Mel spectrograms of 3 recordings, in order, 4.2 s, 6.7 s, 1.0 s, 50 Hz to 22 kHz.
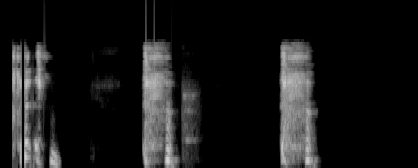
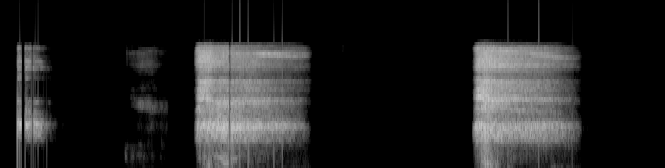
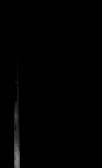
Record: {"three_cough_length": "4.2 s", "three_cough_amplitude": 30287, "three_cough_signal_mean_std_ratio": 0.34, "exhalation_length": "6.7 s", "exhalation_amplitude": 32767, "exhalation_signal_mean_std_ratio": 0.41, "cough_length": "1.0 s", "cough_amplitude": 913, "cough_signal_mean_std_ratio": 0.15, "survey_phase": "beta (2021-08-13 to 2022-03-07)", "age": "45-64", "gender": "Female", "wearing_mask": "No", "symptom_none": true, "smoker_status": "Never smoked", "respiratory_condition_asthma": false, "respiratory_condition_other": false, "recruitment_source": "REACT", "submission_delay": "1 day", "covid_test_result": "Negative", "covid_test_method": "RT-qPCR"}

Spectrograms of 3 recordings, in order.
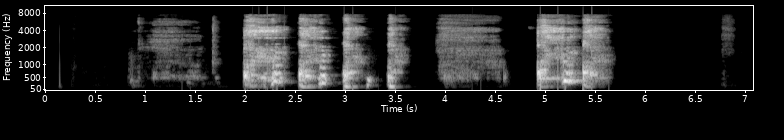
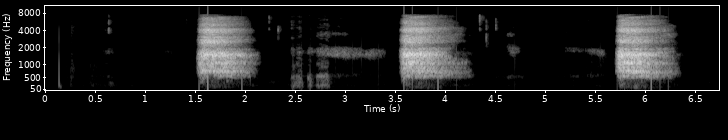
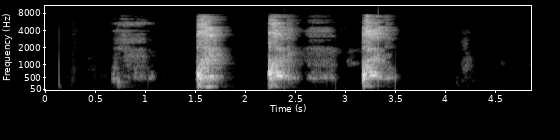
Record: {"cough_length": "7.1 s", "cough_amplitude": 32768, "cough_signal_mean_std_ratio": 0.41, "exhalation_length": "6.7 s", "exhalation_amplitude": 30210, "exhalation_signal_mean_std_ratio": 0.35, "three_cough_length": "4.9 s", "three_cough_amplitude": 30853, "three_cough_signal_mean_std_ratio": 0.3, "survey_phase": "beta (2021-08-13 to 2022-03-07)", "age": "18-44", "gender": "Female", "wearing_mask": "No", "symptom_cough_any": true, "symptom_new_continuous_cough": true, "symptom_runny_or_blocked_nose": true, "symptom_sore_throat": true, "symptom_fatigue": true, "symptom_headache": true, "symptom_change_to_sense_of_smell_or_taste": true, "symptom_loss_of_taste": true, "symptom_onset": "6 days", "smoker_status": "Current smoker (e-cigarettes or vapes only)", "respiratory_condition_asthma": false, "respiratory_condition_other": false, "recruitment_source": "Test and Trace", "submission_delay": "2 days", "covid_test_result": "Positive", "covid_test_method": "RT-qPCR", "covid_ct_value": 17.1, "covid_ct_gene": "ORF1ab gene", "covid_ct_mean": 17.6, "covid_viral_load": "1700000 copies/ml", "covid_viral_load_category": "High viral load (>1M copies/ml)"}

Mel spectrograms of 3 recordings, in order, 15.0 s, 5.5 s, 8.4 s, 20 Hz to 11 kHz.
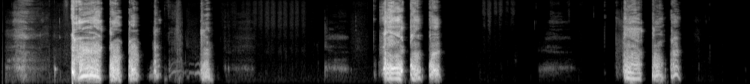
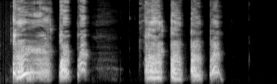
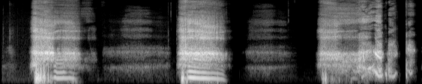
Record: {"three_cough_length": "15.0 s", "three_cough_amplitude": 32768, "three_cough_signal_mean_std_ratio": 0.3, "cough_length": "5.5 s", "cough_amplitude": 32508, "cough_signal_mean_std_ratio": 0.48, "exhalation_length": "8.4 s", "exhalation_amplitude": 30325, "exhalation_signal_mean_std_ratio": 0.47, "survey_phase": "beta (2021-08-13 to 2022-03-07)", "age": "45-64", "gender": "Female", "wearing_mask": "No", "symptom_cough_any": true, "symptom_new_continuous_cough": true, "symptom_runny_or_blocked_nose": true, "symptom_shortness_of_breath": true, "symptom_diarrhoea": true, "symptom_fatigue": true, "symptom_headache": true, "symptom_change_to_sense_of_smell_or_taste": true, "symptom_loss_of_taste": true, "symptom_onset": "4 days", "smoker_status": "Ex-smoker", "respiratory_condition_asthma": false, "respiratory_condition_other": false, "recruitment_source": "Test and Trace", "submission_delay": "1 day", "covid_test_result": "Positive", "covid_test_method": "RT-qPCR", "covid_ct_value": 17.7, "covid_ct_gene": "ORF1ab gene", "covid_ct_mean": 18.1, "covid_viral_load": "1200000 copies/ml", "covid_viral_load_category": "High viral load (>1M copies/ml)"}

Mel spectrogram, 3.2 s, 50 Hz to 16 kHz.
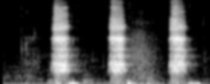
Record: {"exhalation_length": "3.2 s", "exhalation_amplitude": 1705, "exhalation_signal_mean_std_ratio": 0.51, "survey_phase": "beta (2021-08-13 to 2022-03-07)", "age": "18-44", "gender": "Female", "wearing_mask": "No", "symptom_none": true, "smoker_status": "Never smoked", "respiratory_condition_asthma": false, "respiratory_condition_other": false, "recruitment_source": "REACT", "submission_delay": "2 days", "covid_test_result": "Negative", "covid_test_method": "RT-qPCR", "covid_ct_value": 40.0, "covid_ct_gene": "N gene"}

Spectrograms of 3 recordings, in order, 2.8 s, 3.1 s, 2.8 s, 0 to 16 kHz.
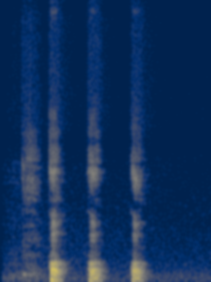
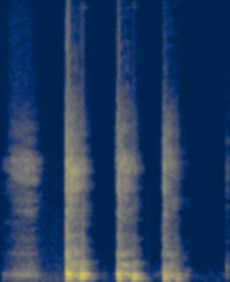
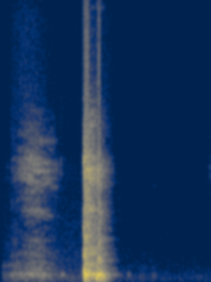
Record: {"exhalation_length": "2.8 s", "exhalation_amplitude": 32359, "exhalation_signal_mean_std_ratio": 0.29, "three_cough_length": "3.1 s", "three_cough_amplitude": 32768, "three_cough_signal_mean_std_ratio": 0.4, "cough_length": "2.8 s", "cough_amplitude": 32768, "cough_signal_mean_std_ratio": 0.27, "survey_phase": "beta (2021-08-13 to 2022-03-07)", "age": "18-44", "gender": "Male", "wearing_mask": "No", "symptom_new_continuous_cough": true, "symptom_runny_or_blocked_nose": true, "symptom_fatigue": true, "symptom_onset": "4 days", "smoker_status": "Never smoked", "respiratory_condition_asthma": true, "respiratory_condition_other": false, "recruitment_source": "Test and Trace", "submission_delay": "2 days", "covid_test_result": "Positive", "covid_test_method": "RT-qPCR", "covid_ct_value": 18.3, "covid_ct_gene": "ORF1ab gene", "covid_ct_mean": 19.5, "covid_viral_load": "400000 copies/ml", "covid_viral_load_category": "Low viral load (10K-1M copies/ml)"}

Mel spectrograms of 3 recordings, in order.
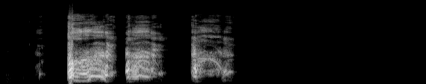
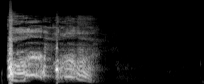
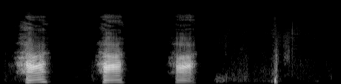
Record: {"three_cough_length": "4.3 s", "three_cough_amplitude": 32768, "three_cough_signal_mean_std_ratio": 0.35, "cough_length": "2.0 s", "cough_amplitude": 32768, "cough_signal_mean_std_ratio": 0.44, "exhalation_length": "3.4 s", "exhalation_amplitude": 32768, "exhalation_signal_mean_std_ratio": 0.31, "survey_phase": "beta (2021-08-13 to 2022-03-07)", "age": "45-64", "gender": "Male", "wearing_mask": "No", "symptom_cough_any": true, "symptom_onset": "12 days", "smoker_status": "Ex-smoker", "respiratory_condition_asthma": false, "respiratory_condition_other": false, "recruitment_source": "REACT", "submission_delay": "5 days", "covid_test_result": "Negative", "covid_test_method": "RT-qPCR", "influenza_a_test_result": "Negative", "influenza_b_test_result": "Negative"}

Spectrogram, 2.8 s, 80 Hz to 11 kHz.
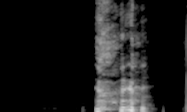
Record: {"cough_length": "2.8 s", "cough_amplitude": 15926, "cough_signal_mean_std_ratio": 0.35, "survey_phase": "beta (2021-08-13 to 2022-03-07)", "age": "45-64", "gender": "Male", "wearing_mask": "No", "symptom_cough_any": true, "symptom_runny_or_blocked_nose": true, "symptom_fatigue": true, "symptom_headache": true, "symptom_onset": "3 days", "smoker_status": "Never smoked", "respiratory_condition_asthma": false, "respiratory_condition_other": false, "recruitment_source": "Test and Trace", "submission_delay": "1 day", "covid_test_result": "Positive", "covid_test_method": "RT-qPCR", "covid_ct_value": 15.6, "covid_ct_gene": "ORF1ab gene", "covid_ct_mean": 15.7, "covid_viral_load": "6800000 copies/ml", "covid_viral_load_category": "High viral load (>1M copies/ml)"}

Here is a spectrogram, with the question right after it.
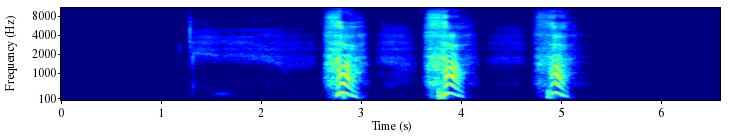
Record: {"exhalation_length": "6.6 s", "exhalation_amplitude": 32292, "exhalation_signal_mean_std_ratio": 0.27, "survey_phase": "beta (2021-08-13 to 2022-03-07)", "age": "45-64", "gender": "Female", "wearing_mask": "No", "symptom_none": true, "smoker_status": "Never smoked", "respiratory_condition_asthma": false, "respiratory_condition_other": false, "recruitment_source": "REACT", "submission_delay": "1 day", "covid_test_result": "Negative", "covid_test_method": "RT-qPCR", "influenza_a_test_result": "Negative", "influenza_b_test_result": "Negative"}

